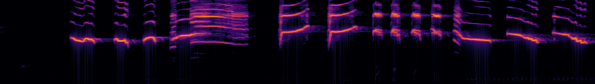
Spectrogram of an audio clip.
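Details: Oriental magpie-robin song played as therapy for a bird that has stopped singing: a wavering whistle, a rich buzzy note, then a rapid series of sharp chirps and descending slurred whistles.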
